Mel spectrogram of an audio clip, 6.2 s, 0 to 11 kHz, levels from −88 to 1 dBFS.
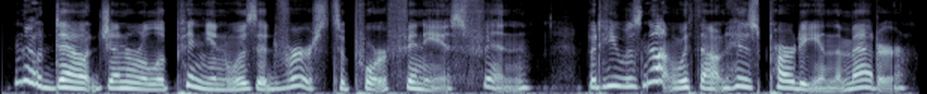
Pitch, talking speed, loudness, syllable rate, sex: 235 Hz, 195 wpm, -20 LUFS, 5.6 syllables/s, female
